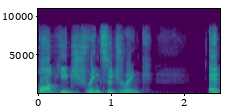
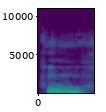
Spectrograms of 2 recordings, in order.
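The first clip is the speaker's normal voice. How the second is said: high, falling "whew"; emotional exhale; 13 semitones higher than usual. Real, not acted. Storyteller collecting themselves after an emotional retelling, emotional exhale. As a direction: let out a big relieved whew.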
